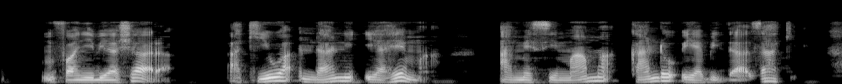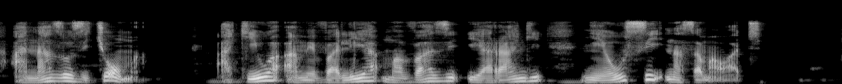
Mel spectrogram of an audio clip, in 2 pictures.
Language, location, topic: Swahili, Mombasa, agriculture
